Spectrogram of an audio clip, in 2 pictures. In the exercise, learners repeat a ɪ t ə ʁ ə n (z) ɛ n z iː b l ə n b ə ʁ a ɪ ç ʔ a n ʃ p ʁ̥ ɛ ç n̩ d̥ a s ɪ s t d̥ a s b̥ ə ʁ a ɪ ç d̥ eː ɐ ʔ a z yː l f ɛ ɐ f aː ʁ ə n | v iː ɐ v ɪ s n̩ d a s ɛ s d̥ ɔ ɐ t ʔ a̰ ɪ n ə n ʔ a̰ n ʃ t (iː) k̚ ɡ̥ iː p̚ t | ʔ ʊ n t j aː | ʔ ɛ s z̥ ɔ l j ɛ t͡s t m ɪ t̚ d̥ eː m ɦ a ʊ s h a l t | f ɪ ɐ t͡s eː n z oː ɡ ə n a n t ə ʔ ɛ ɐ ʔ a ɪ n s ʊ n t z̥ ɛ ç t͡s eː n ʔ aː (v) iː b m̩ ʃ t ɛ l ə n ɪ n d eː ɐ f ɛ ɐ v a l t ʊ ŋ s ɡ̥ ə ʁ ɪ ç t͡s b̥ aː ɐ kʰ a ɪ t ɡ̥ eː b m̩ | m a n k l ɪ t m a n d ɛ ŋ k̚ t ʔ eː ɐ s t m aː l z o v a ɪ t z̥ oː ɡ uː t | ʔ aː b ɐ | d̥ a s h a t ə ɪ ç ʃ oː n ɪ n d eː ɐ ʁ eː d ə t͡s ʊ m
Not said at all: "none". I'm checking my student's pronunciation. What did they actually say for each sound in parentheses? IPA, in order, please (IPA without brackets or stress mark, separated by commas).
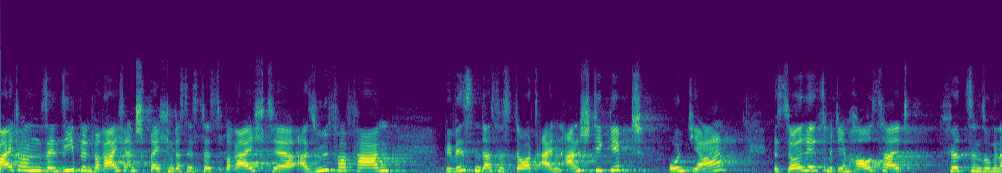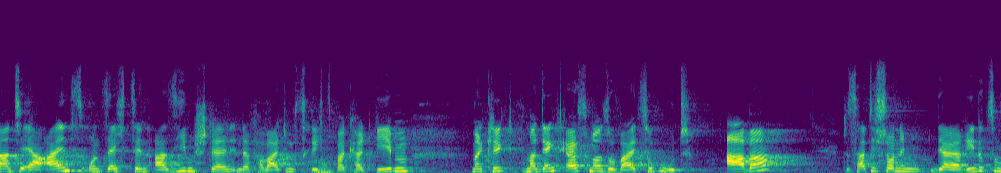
z, iː, z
